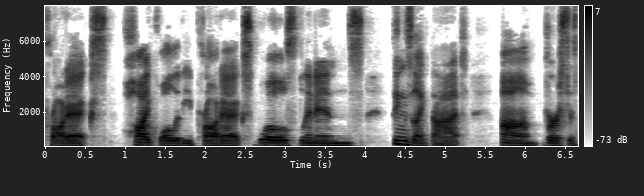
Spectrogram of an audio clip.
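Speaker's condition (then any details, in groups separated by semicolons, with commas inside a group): No condition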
